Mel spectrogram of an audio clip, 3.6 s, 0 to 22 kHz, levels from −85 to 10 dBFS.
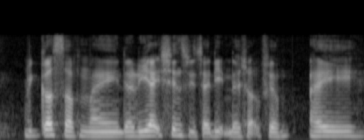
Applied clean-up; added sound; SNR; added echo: none; none; none; none.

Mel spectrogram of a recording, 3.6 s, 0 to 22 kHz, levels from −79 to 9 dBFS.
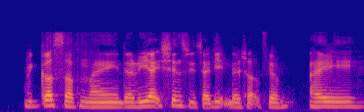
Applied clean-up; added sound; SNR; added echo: neural separator model SepFormer DNS4.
